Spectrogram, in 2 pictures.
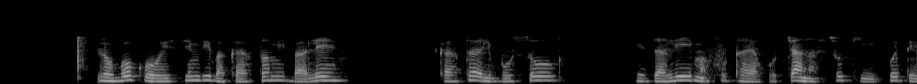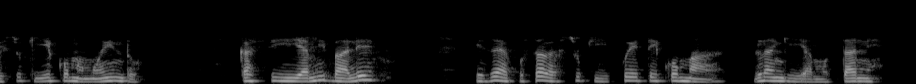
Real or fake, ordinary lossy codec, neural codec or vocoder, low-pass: fake; Opus, 64 kbps; codec, 16 kHz, 8 kbps, FreqCodec, larger model; 3.6 kHz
